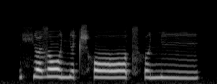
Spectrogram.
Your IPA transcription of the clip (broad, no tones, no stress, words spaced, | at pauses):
çœzɔɲə t͡ʃʰɔːt͡sʰʊ ɲiː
